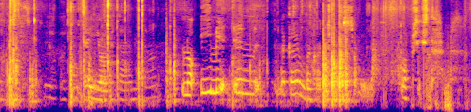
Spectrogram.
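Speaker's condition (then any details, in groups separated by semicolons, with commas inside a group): No condition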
